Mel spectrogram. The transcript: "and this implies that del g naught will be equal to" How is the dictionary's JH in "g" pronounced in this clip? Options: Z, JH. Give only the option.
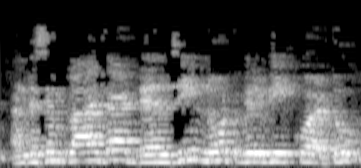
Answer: Z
